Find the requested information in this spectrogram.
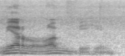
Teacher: Nah, karena di sini nun mati bertemu ra, langsung saja diidghamkan. Idgham itu memasukkan bunyi nun ke ra sehingga bunyi nunnya tidak terdengar lagi. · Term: idgham bila gunnah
